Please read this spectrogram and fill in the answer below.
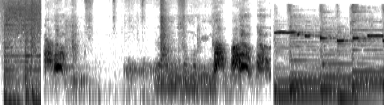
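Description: A dog barking several times, then background music with clear, separate notes coming in about halfway through.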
